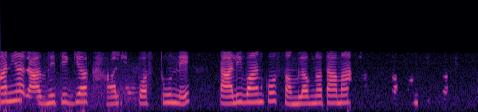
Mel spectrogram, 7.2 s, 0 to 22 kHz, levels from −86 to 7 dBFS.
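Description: Other side's voice leaking through appears first at 0.27 to 0.31 s, roughly 25 dB under the speech, likely because the loudspeaker playback reached the microphone and the echo canceller left a residue. It sounds like a faint second voice behind the talker.

Speech suppressed in double talk follows at 0.31 to 0.57 s, with the talker dipping by a few decibels. The canceller likely mistook overlapping talk for echo and turned everything down together.

Leakage returns faintly, about 35 dB down, at 0.82 to 1.1 s and 1.33 to 1.57 s.

Suppression comes back at 1.6 to 1.92 s, deeper at around 15 dB. It overlaps stronger leakage at 1.77 to 2.06 s, only about 15 dB below the speech.

From 5.23 s to the end, suppression pulls the talker down by around 30 dB, nearly cutting it out.

Throughout, the narrowband call path leaves nothing above 4 kHz, which fits G.711 A-law at 64 kbps.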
